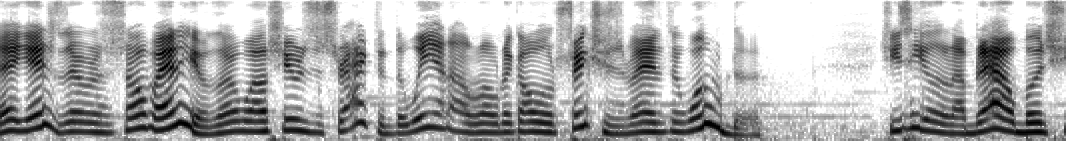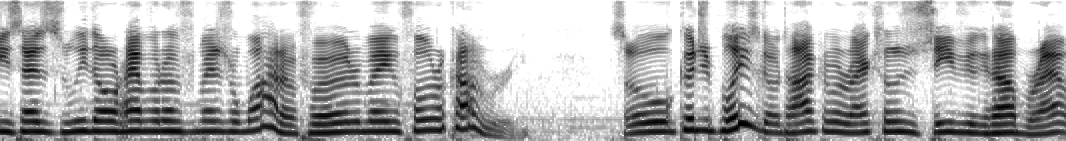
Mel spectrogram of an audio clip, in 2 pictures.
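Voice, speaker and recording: A man uses a put-on character voice with a high pitch. He talks at a very fast pace. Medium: game stream. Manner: unsettled, wavering pitch.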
